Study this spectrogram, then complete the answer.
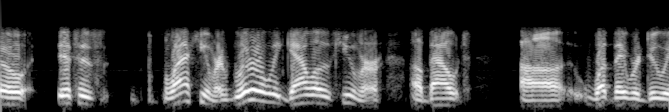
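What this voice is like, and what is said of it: Usual voice. Nothing is said of it.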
